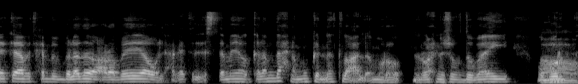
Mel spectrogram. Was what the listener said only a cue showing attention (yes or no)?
no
